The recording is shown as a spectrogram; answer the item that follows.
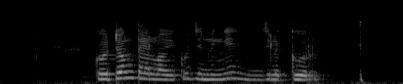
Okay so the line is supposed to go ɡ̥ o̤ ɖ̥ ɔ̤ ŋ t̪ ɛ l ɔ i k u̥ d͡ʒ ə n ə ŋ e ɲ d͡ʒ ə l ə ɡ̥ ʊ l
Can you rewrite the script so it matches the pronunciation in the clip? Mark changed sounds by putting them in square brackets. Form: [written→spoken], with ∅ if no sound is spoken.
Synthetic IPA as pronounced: ɡ̥ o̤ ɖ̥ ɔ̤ ŋ t̪ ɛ l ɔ i k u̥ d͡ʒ ə n ə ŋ e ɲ d͡ʒ ə l ə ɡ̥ ʊ [l→r]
